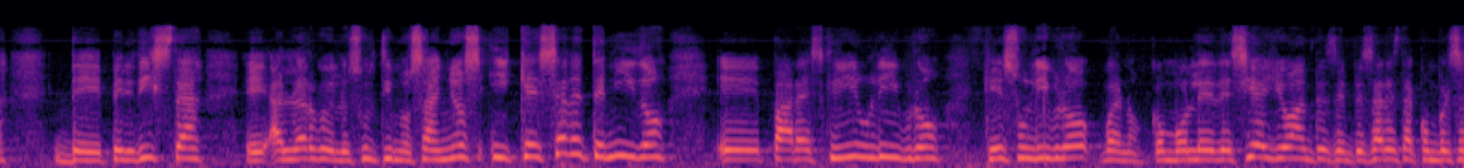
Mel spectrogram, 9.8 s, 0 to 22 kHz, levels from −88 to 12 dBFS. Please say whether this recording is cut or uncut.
cut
